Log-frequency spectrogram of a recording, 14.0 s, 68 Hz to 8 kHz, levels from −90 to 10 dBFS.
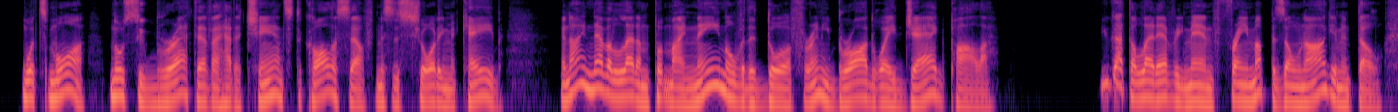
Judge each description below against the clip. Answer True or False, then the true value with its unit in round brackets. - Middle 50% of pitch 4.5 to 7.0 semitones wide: True (5.2 semitones)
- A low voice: True (110 Hz)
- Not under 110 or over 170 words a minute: False (180 wpm)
